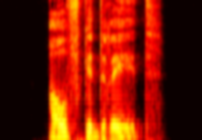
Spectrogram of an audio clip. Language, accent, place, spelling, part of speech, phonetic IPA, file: German, Germany, Berlin, aufgedreht, verb, [ˈaʊ̯fɡəˌdʁeːt], De-aufgedreht.ogg
- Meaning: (verb) past participle of aufdrehen (“to turn on”); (adjective) giddy, excited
